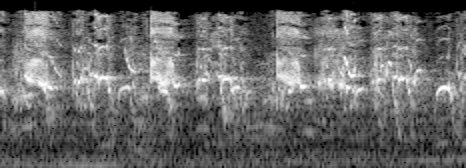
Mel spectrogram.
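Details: Jalak nias starlings fighting in a group: loud harsh squawks repeated about once a second, each with a thin whistled streak inside, over steady low background noise.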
